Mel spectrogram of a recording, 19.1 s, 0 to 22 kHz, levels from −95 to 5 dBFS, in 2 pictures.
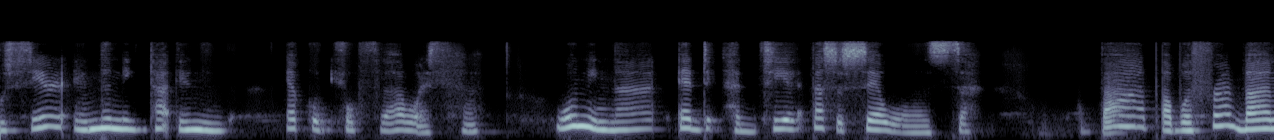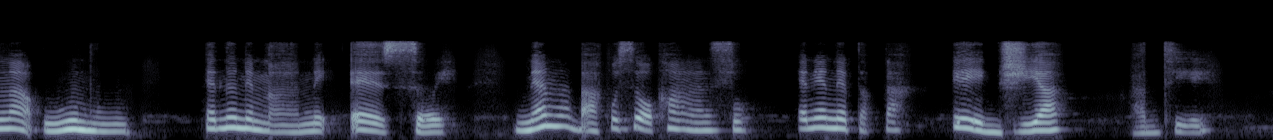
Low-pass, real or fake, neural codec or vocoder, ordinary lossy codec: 7.2 kHz; fake; codec, 16 kHz, 0.5 kbps, X-Codec, HuBERT features, trained on balanced general audio; AAC, 64 kbps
